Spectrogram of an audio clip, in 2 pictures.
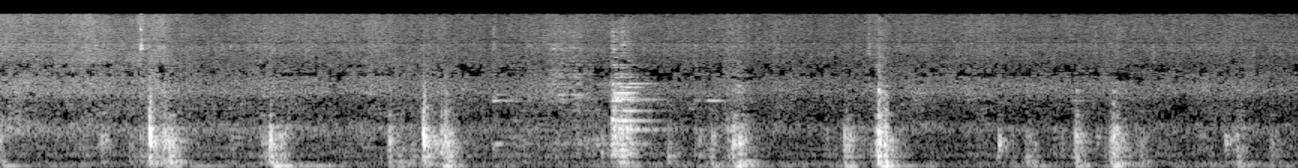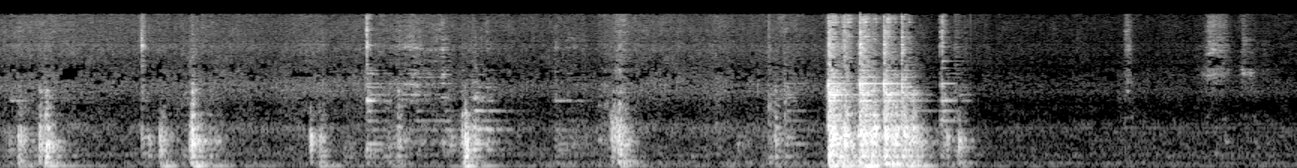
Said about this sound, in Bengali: তো আমি দিয়ে দেবো সব মশলাগুলো একসাথে, ভালো করে নেড়ে নেবো।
